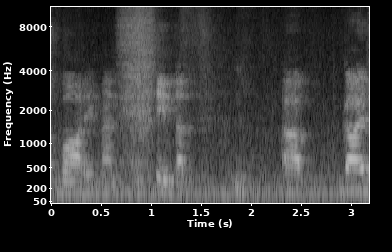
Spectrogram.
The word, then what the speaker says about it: Vaadin: Tonight I'm going to be speaking about Vaadin, surprise, surprise, and a bit of about Google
